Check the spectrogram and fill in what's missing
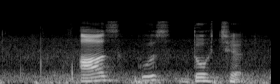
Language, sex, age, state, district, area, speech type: Kashmiri, male, 30-45, Jammu and Kashmir, Baramulla, urban, read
